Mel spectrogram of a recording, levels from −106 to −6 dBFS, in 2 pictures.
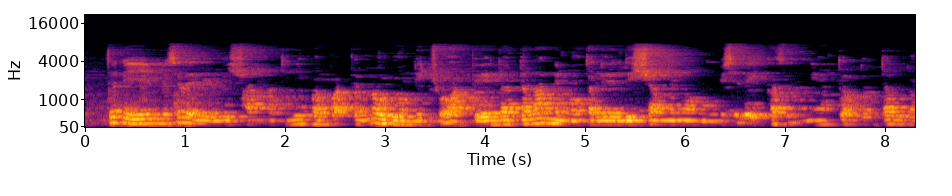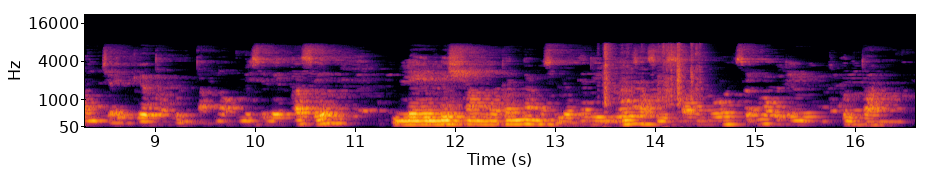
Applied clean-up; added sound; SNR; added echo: classical method WPE with log-MMSE.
